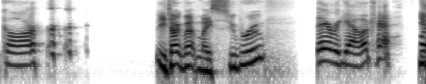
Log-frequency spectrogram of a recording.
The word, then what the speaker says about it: Subaru: pick up from Reddit, one of the words that they almost never pronounce correctly is Subaru. Subaru. They always yeah. call it Subaru.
